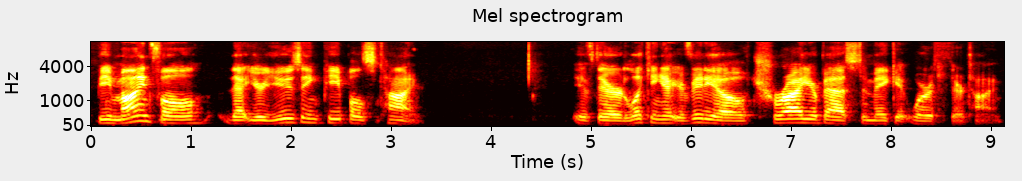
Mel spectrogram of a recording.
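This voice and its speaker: A man chatting as a guest on a livestream video call, giving advice with deadpan dry humor. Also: mid-range voice, takes it slowly. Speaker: guest beekeeping video maker. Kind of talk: casual livestream chat.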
